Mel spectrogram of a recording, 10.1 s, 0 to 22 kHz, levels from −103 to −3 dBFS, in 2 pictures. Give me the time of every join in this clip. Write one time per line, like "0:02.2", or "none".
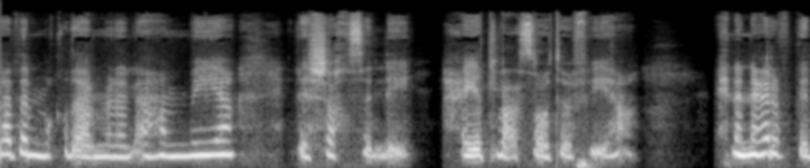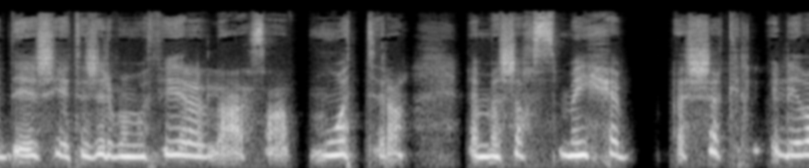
none

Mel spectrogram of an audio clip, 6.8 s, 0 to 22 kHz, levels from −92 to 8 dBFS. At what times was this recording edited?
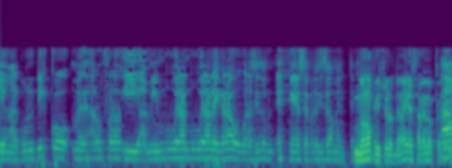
0:01.8
0:02.8
0:04.3
0:05.6

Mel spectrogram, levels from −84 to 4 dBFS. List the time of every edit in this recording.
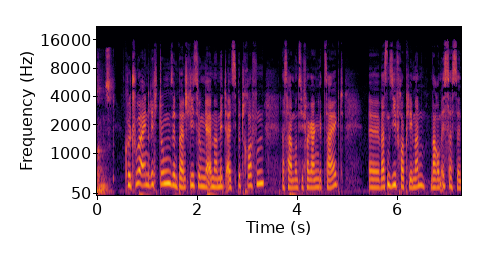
0:01.8
0:02.8
0:04.4
0:05.8

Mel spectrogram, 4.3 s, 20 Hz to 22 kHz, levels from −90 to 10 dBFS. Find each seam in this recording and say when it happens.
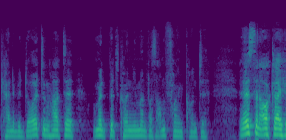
none

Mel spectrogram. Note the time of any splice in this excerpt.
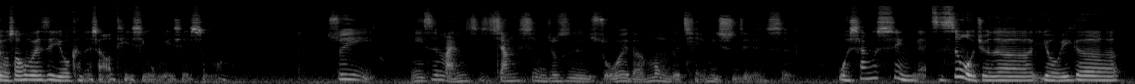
0:09.3

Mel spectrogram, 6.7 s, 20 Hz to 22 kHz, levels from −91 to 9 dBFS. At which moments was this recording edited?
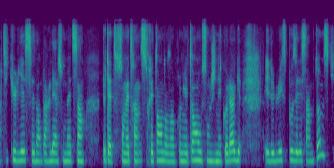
0:02.0
0:02.9

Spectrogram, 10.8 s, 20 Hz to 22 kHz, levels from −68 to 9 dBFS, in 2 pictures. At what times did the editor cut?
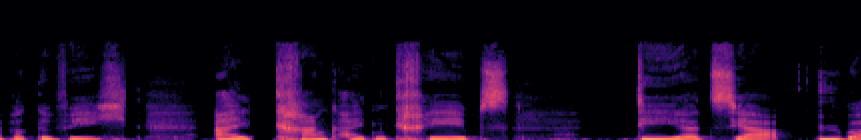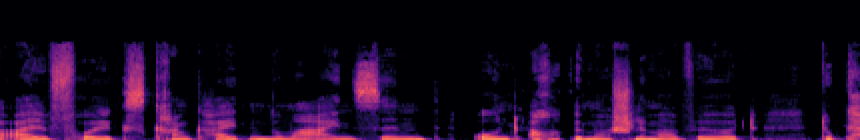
0:01.6
0:05.0
0:08.2

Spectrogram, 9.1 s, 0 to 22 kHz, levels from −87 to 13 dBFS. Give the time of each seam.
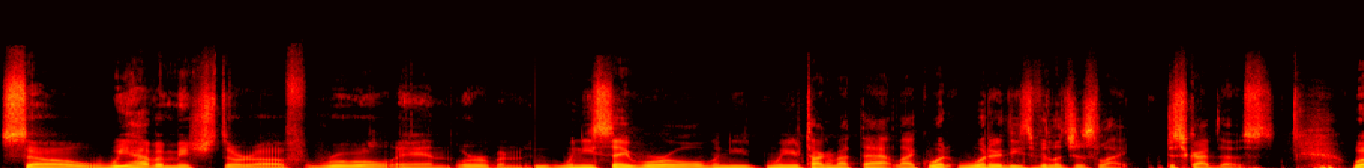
none

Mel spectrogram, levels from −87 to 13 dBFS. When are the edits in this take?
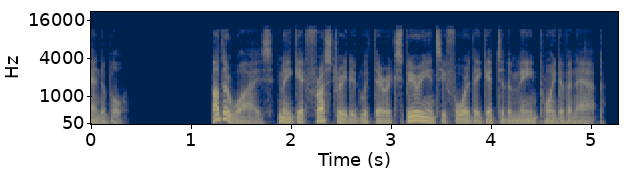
0:01.9
0:03.5

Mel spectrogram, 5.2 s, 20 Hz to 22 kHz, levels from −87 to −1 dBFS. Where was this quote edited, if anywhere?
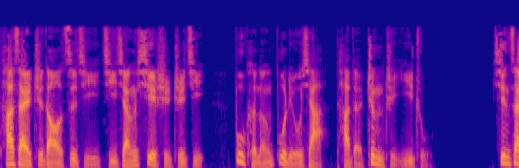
none

